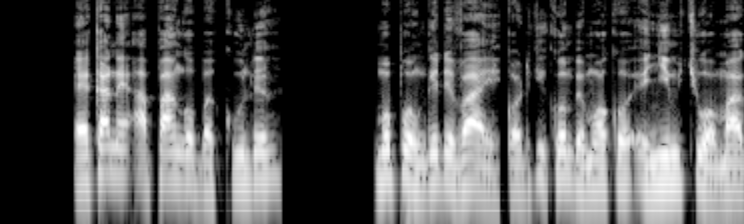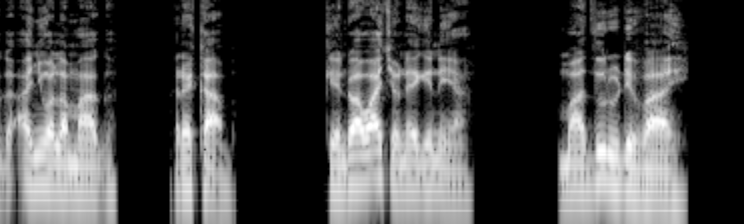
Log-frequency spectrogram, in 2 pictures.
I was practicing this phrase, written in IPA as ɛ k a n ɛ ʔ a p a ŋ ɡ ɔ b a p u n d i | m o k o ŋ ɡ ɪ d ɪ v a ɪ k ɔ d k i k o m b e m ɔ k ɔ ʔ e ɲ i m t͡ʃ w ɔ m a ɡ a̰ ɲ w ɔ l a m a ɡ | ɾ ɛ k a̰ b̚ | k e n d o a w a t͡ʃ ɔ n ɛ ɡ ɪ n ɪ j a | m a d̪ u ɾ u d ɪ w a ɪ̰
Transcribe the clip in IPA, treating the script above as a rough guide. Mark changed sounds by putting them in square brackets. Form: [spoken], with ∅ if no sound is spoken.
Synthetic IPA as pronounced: ɛ k a n ɛ ʔ a p a ŋ ɡ ɔ b a [k] u n d [e] | m o [p] o ŋ ɡ ɪ d ɪ v a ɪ k ɔ d k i k o m b e m ɔ k ɔ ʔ e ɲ i m t͡ʃ w ɔ m a ɡ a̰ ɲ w ɔ l a m a ɡ | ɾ ɛ k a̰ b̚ | k e n d o a w a t͡ʃ ɔ n ɛ ɡ ɪ n ɪ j a | m a d̪ u ɾ u d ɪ [v] a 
